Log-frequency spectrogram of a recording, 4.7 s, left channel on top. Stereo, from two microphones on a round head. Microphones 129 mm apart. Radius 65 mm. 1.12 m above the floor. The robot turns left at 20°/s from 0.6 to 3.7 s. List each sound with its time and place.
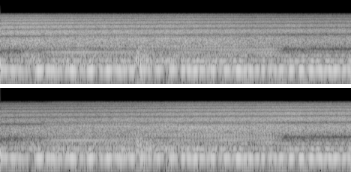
0.0 s a drone: 35° left (ahead or behind); by 4.7 s 25° right (ahead or behind)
